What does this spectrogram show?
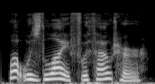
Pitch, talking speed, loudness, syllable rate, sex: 225 Hz, 195 wpm, -15 LUFS, 4.4 syllables/s, female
